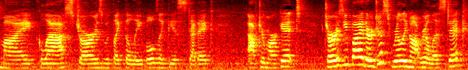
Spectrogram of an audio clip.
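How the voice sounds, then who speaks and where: A woman's lively intonation, with audible room echo and noticeable background noise. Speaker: lifestyle vlogger. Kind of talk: casual vlog cooking narration. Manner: fast.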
